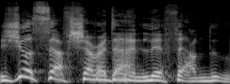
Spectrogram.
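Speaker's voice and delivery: put-on French accent. Urged by another speaker, the speaker repeats an author's name: french accent. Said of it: "use your French accent".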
